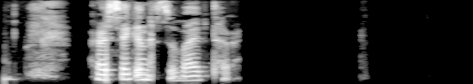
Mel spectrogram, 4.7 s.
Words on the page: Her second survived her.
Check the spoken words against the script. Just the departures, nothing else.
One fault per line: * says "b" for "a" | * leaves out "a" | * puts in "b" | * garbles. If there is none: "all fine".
all fine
